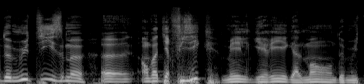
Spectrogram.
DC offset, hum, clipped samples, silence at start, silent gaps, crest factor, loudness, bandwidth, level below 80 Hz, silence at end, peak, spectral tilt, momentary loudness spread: under 0.1%; none; under 0.1%; 0 s; none; 14 dB; -25 LUFS; 15.5 kHz; -44 dBFS; 0.05 s; -10 dBFS; -6 dB/octave; 3 LU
